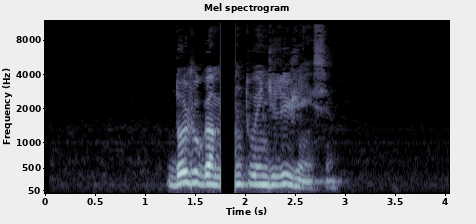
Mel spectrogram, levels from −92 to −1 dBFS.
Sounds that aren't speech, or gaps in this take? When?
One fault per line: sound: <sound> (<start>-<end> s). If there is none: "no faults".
sound: dropout (1.7-1.9 s)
